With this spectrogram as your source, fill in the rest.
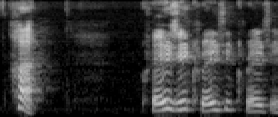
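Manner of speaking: slow, yawning drawl through a yawn. Finishing a list of Razzie nominees, the speaker talks while yawning. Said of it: "I'm yawning".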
